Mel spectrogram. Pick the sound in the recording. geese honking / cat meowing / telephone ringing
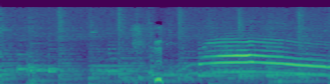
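cat meowing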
